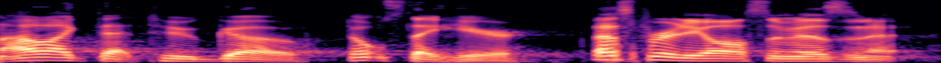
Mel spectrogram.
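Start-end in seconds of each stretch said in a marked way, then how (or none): none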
